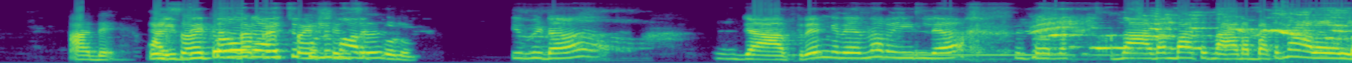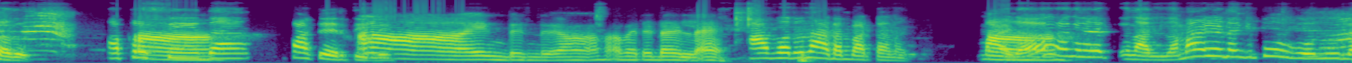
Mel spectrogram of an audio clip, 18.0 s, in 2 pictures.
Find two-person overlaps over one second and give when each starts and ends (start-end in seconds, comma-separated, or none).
1.1-2.5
